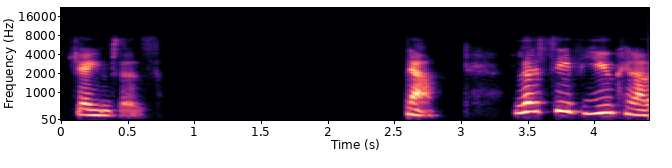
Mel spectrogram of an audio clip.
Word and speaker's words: James's: The apostrophe goes after the S, but it's still pronounced James's.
